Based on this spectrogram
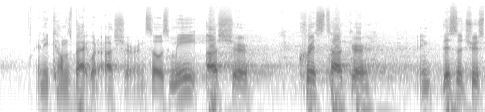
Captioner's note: audience laughing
